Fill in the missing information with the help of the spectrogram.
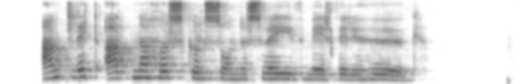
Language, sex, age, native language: Icelandic, female, 50-59, English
